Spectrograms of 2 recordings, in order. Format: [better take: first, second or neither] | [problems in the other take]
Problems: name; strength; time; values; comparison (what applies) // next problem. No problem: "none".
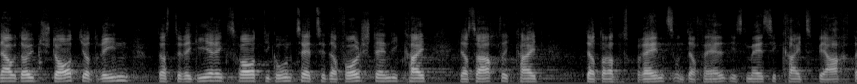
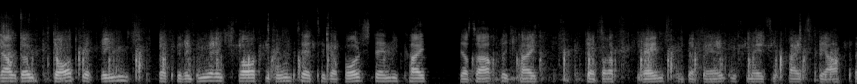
first | noise reduction (neural mask model RNNoise)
